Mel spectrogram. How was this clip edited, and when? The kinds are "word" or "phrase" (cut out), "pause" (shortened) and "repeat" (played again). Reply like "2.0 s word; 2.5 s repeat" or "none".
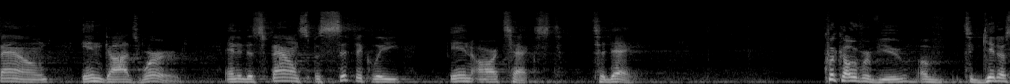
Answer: none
